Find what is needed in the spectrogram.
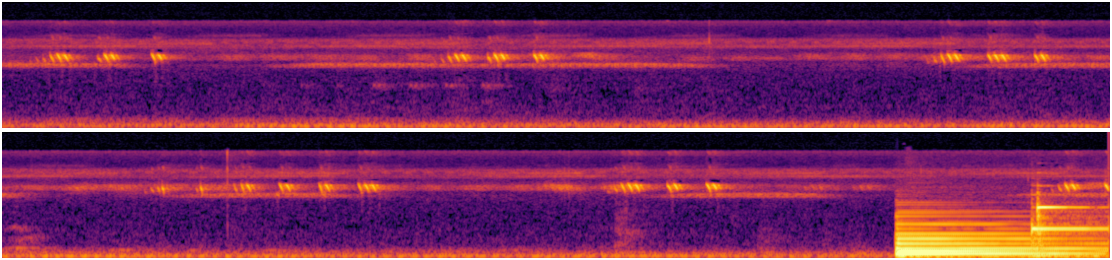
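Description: Crickets chirping in short trills of three or four pulses, repeating about every three seconds, over a faint low rumble of night ambience. Near the end, music comes in loudly with a sustained piano-like chord.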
